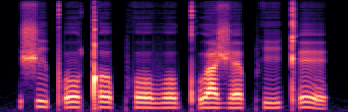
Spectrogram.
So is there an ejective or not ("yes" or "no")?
yes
